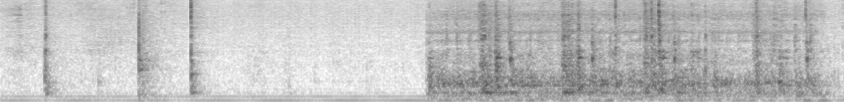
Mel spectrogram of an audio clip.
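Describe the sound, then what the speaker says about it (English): A home sewing machine ticks through a few isolated needle strokes, then runs in a fast, continuous mechanical whir before halting with the needle positioned, heard close and alone. "So now that I've pressed it and I sew, it's going to stop in the up position."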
